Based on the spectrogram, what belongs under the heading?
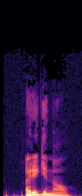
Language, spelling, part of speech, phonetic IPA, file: Russian, оригинал, noun, [ɐrʲɪɡʲɪˈnaɫ], Ru-оригинал.ogg
- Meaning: 1. original (object from which all later copies and variations are derived) 2. eccentric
